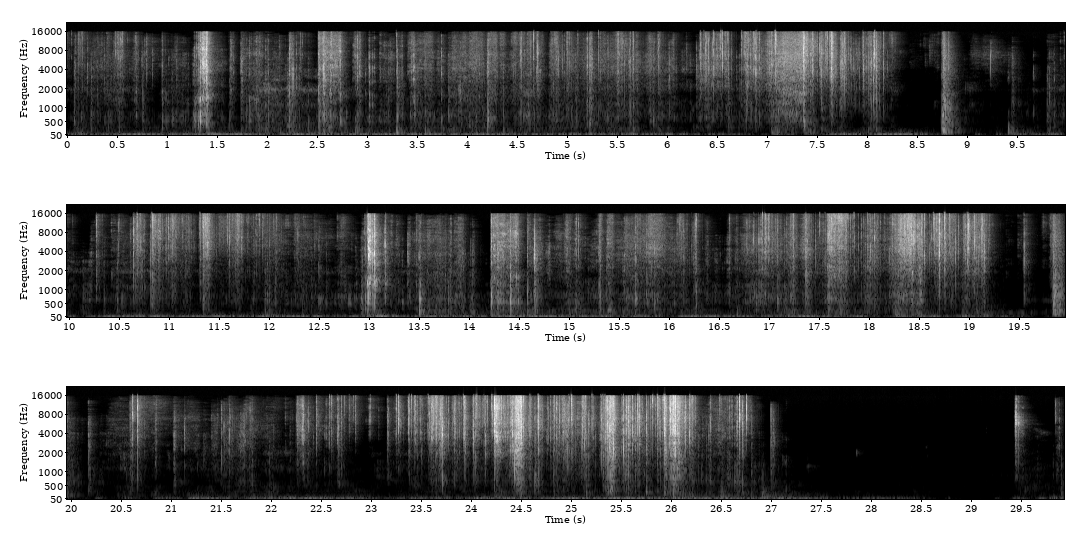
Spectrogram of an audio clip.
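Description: Plastic shrink wrap being torn and crinkled off a Bowman's Best trading-card box, then the cardboard box being opened. The result is irregular rustling and crackling, with several louder bursts.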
